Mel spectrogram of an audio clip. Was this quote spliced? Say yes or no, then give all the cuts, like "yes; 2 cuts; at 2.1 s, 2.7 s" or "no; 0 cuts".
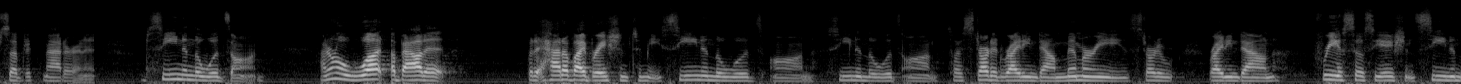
yes; 2 cuts; at 1.5 s, 9.4 s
